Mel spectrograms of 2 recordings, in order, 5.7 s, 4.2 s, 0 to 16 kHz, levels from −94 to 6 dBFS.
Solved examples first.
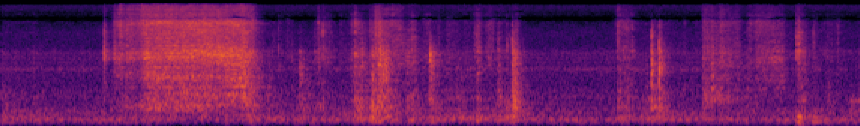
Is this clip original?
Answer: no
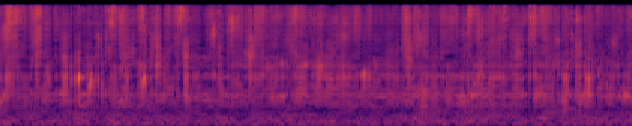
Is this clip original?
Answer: no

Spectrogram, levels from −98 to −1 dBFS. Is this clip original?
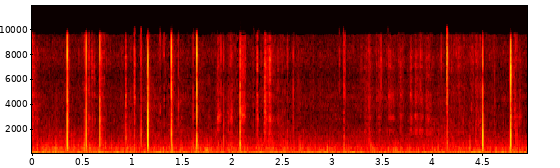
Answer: yes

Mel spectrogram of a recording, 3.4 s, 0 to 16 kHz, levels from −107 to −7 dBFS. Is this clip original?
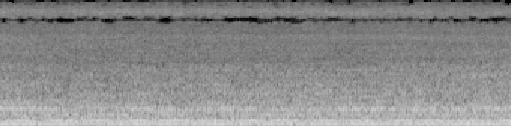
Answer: yes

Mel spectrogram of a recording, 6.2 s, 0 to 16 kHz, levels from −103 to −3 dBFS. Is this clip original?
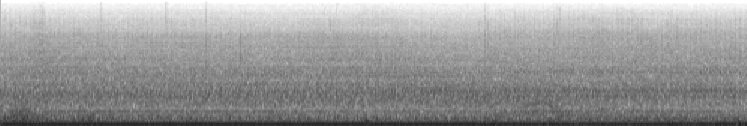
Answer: yes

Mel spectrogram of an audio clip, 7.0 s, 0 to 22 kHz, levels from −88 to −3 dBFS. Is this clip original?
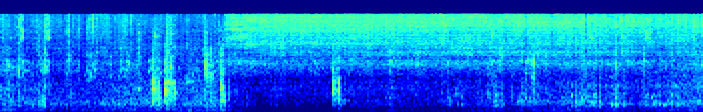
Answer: yes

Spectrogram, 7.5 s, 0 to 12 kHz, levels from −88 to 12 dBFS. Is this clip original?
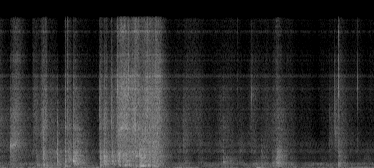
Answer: no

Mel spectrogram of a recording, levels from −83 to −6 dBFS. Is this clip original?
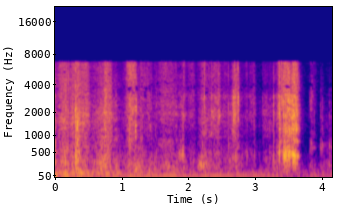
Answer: yes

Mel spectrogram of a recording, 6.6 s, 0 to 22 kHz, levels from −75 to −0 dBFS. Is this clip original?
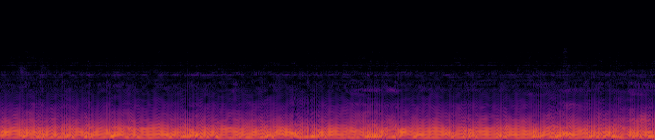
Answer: no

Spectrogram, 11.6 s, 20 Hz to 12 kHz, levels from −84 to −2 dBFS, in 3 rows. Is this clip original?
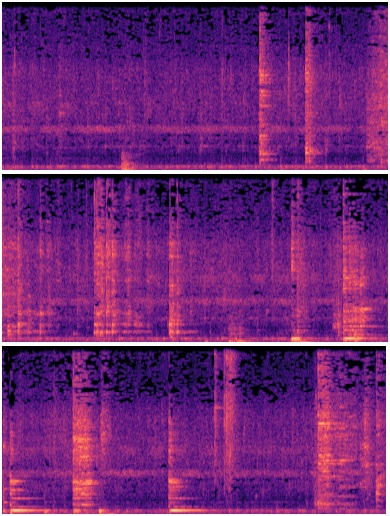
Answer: yes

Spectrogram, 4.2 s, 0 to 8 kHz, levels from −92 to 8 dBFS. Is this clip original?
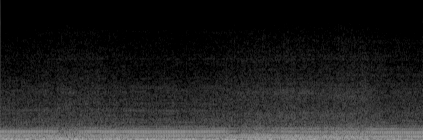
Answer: yes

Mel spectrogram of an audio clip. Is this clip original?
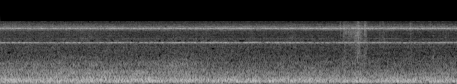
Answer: yes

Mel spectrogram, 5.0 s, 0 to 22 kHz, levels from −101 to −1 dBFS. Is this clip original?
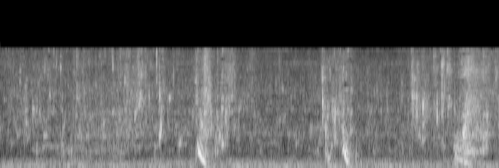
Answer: no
